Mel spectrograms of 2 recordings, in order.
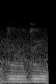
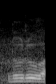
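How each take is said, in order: First: It starts with an English R sound. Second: It starts with a light L-like sound. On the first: The speaker calls it wrong. "it's not Ruru ah" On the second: The speaker calls it right. "it's Lulu ah, like Lululemon ah"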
